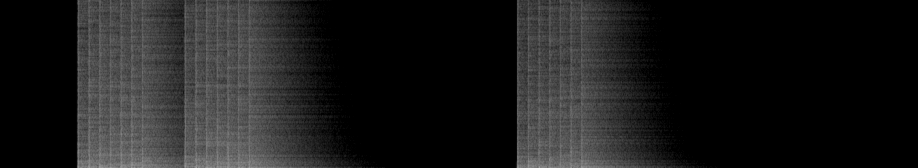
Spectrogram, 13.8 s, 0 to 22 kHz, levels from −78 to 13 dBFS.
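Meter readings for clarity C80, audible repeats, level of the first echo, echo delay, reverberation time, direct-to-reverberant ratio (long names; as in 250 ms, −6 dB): 1.0 dB, no echo audible, no echo audible, no echo audible, 2.5 s, −2.5 dB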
